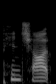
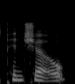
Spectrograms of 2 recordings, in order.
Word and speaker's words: Pinchot: associated with Gifford pincho it's not pin shot by the way it's Pinchot silent T his idea is that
